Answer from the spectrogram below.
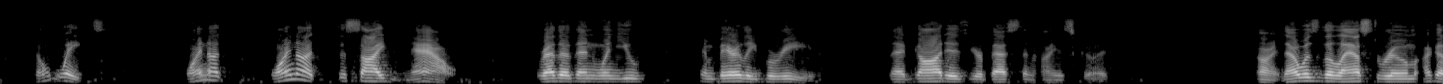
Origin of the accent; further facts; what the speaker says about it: Detroit, Michigan, United States; So I grew up in Detroit.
